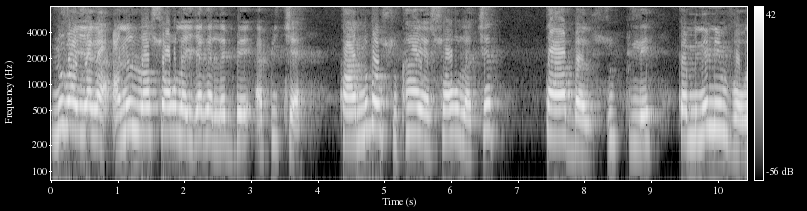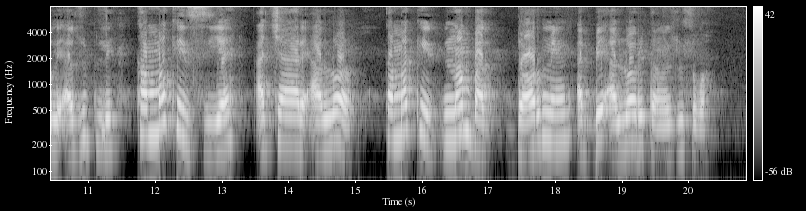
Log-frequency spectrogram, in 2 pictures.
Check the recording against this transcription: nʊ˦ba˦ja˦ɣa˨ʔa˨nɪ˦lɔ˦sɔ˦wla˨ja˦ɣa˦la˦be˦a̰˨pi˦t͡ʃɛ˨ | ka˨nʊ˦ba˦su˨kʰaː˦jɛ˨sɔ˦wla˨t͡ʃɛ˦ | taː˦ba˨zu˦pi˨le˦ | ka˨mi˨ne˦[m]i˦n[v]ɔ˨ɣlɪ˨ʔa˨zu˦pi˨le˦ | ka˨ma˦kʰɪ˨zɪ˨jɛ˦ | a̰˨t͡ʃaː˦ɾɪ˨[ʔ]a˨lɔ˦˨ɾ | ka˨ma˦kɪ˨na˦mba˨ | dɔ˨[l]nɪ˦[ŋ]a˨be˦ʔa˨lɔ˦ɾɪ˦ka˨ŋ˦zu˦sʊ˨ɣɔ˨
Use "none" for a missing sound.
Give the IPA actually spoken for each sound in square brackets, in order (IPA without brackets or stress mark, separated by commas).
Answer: m, v, ʔ, ɾ, ŋ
